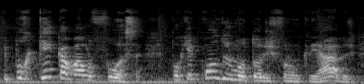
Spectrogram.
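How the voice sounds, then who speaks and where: Guy teaching english, kinda high voice, repeats stuff slow and asks "got it?", soft music behind. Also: sing-song. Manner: patient, repeats key words slowly, asks checking questions. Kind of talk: explanatory language lesson.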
